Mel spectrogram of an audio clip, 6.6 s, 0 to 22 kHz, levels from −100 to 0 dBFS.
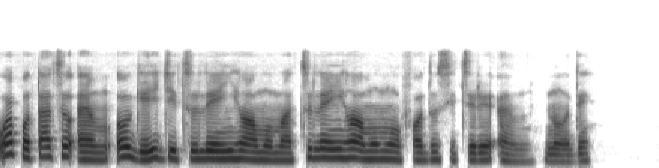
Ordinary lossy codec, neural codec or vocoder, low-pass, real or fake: none; autoencoder, 48 kHz, 128 numbers a frame, DAC-VAE, trained on Japanese speech; 7.2 kHz; fake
